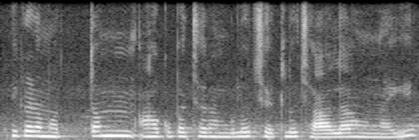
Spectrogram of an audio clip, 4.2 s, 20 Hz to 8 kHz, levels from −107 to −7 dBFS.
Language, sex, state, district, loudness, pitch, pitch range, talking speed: Telugu, female, Telangana, Hyderabad, -13 LUFS, 235 Hz, 220-260 Hz, 100 wpm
